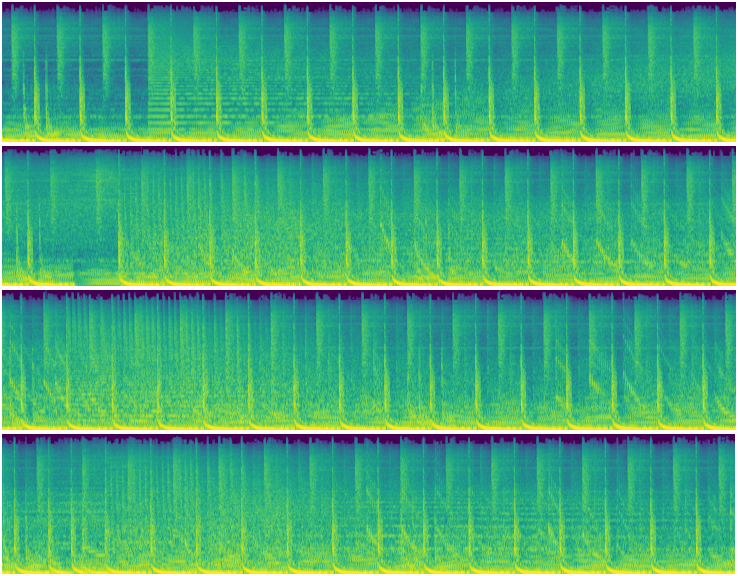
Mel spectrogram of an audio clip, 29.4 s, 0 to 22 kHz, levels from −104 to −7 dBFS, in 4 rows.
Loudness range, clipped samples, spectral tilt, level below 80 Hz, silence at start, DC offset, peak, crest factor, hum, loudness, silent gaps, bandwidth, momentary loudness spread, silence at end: 1 LU; under 0.1%; -5 dB/octave; -10 dBFS; 0 s; under 0.1%; 0 dBFS; 8 dB; none; -12 LUFS; none; 15.5 kHz; 1 LU; 0 s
